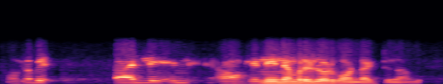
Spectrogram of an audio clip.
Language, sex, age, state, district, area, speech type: Malayalam, male, 18-30, Kerala, Idukki, rural, conversation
